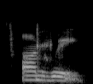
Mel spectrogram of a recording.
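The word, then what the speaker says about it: ennui: um medical manual so i'll read from that on we one pronunciation on we on we also henry two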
